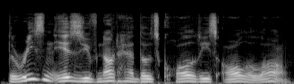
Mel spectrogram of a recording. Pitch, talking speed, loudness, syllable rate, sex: 130 Hz, 205 wpm, -18 LUFS, 5.8 syllables/s, male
